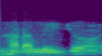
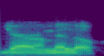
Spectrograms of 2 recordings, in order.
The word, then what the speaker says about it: Jaramillo: for your introduction again my name is uh jaramillo in spanish in english with and uh in english my last name they pronounce it jeramillo um as betty said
